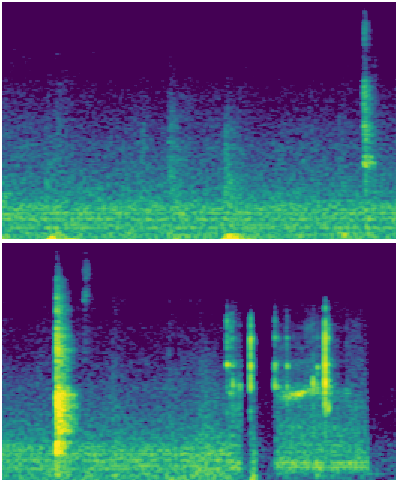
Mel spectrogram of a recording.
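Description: A quiet room with a few faint, scattered clicks and light knocks, like small objects being handled on a table.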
